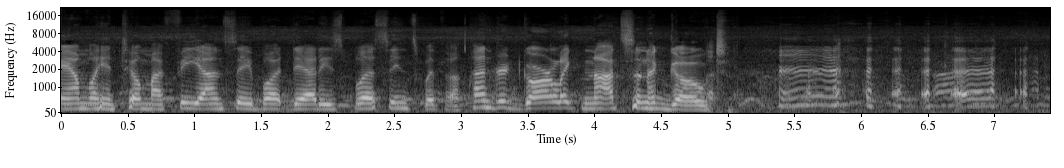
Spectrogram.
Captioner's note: the others laugh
